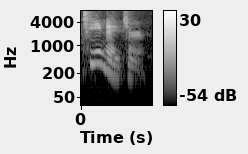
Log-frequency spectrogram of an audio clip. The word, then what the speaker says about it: teenager: Now, here's another one that I often hear people mispronounce, misstress, and that's the word teenager. Teenager.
